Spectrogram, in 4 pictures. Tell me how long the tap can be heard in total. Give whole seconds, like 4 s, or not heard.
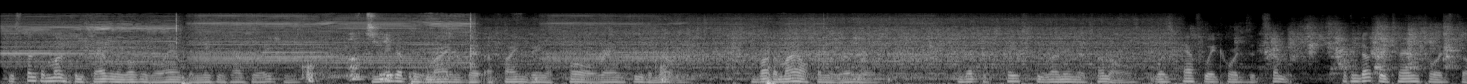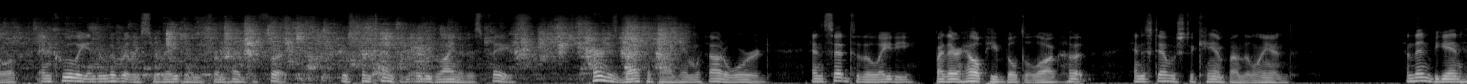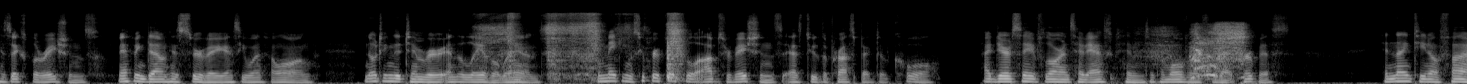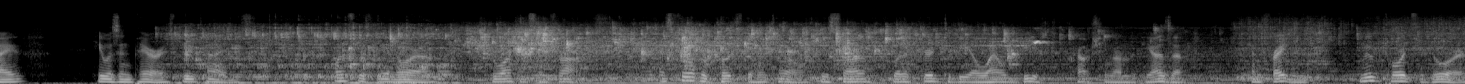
35 s.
